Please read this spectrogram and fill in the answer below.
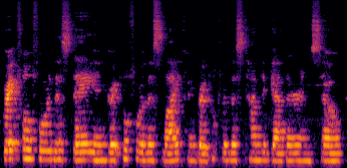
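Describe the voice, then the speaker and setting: A woman reverend leading a spoken invocation in a measured, devotional way. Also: lowish voice, completely flat delivery. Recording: roomy echo, distant mic.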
